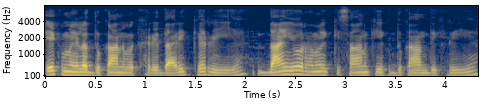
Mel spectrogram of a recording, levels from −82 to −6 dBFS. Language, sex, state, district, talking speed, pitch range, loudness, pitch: Hindi, male, Uttar Pradesh, Deoria, 250 wpm, 110-135 Hz, -20 LUFS, 125 Hz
